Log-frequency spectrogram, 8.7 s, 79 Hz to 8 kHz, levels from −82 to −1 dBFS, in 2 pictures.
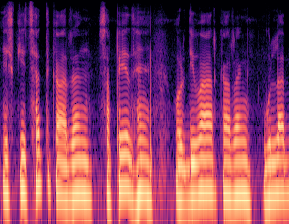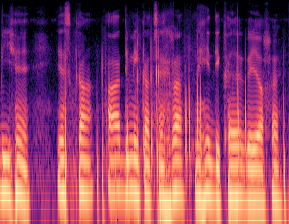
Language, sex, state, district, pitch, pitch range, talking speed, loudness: Hindi, male, Rajasthan, Bikaner, 145 Hz, 130-150 Hz, 140 wpm, -14 LUFS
